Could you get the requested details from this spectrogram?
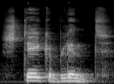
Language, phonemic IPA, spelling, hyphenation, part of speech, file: Dutch, /ˌsteː.kəˈblɪnt/, stekeblind, ste‧ke‧blind, adjective, Nl-stekeblind.ogg
- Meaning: blind as a bat, blind as a mole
